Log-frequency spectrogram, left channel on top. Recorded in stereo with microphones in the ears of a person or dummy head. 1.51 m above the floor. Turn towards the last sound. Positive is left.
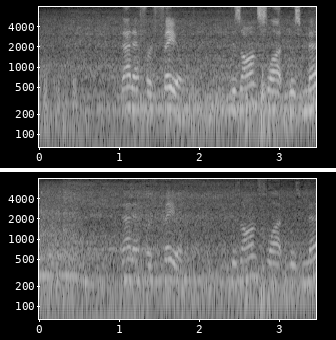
turn(degrees=85)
